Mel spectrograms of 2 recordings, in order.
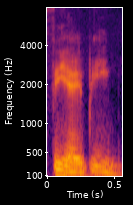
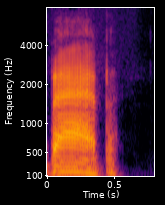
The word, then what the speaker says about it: VAB: I used to pronounce VAB VAB. – I was going to say, does one pronounce it the VAB? The VAB. No, that we don't say like that. – Yeah, we spell that one out.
